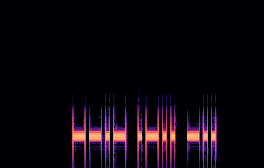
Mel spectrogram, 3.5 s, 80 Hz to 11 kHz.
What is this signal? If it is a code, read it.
Morse code, heard as a keyed tone, about 22 wpm, 700 Hz. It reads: QLD
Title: USA Call Sign Postfixes - 3 Letters 22wpm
